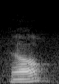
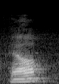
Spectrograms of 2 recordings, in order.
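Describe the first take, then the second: The two takes are said the same way.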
